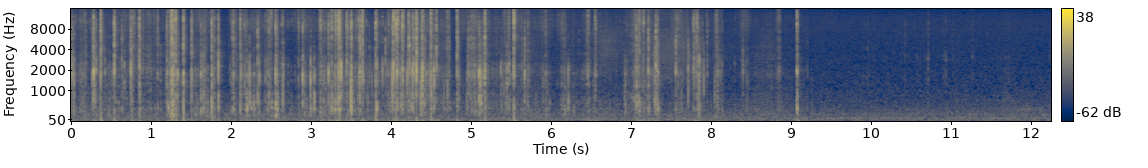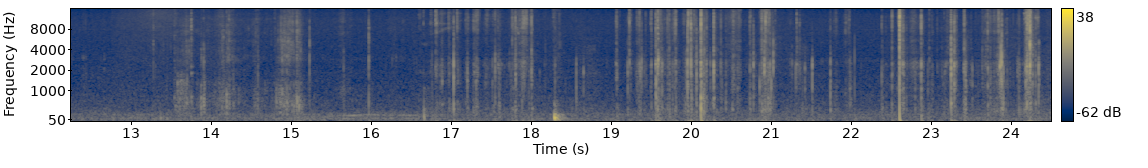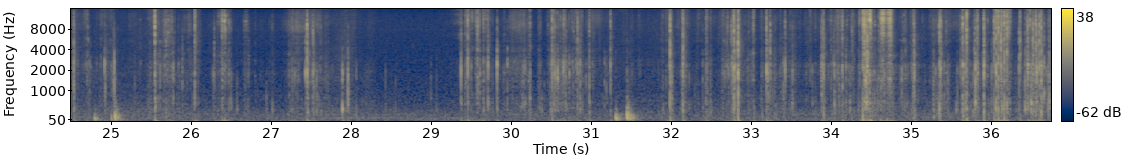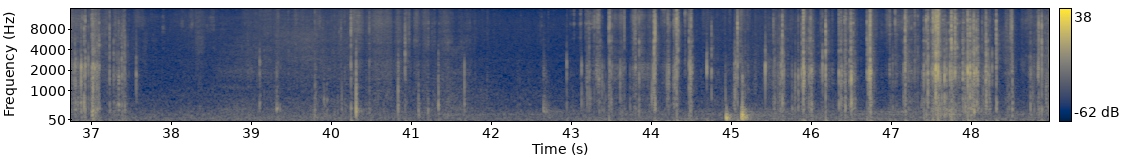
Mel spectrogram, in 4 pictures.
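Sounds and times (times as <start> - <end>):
plastic packet crinkling: 0.0 - 9.2, 16.6 - 28.0, 29.3 - 37.6, 43.0 - 48.9.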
